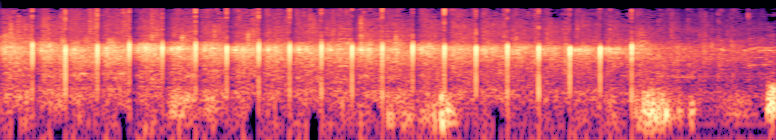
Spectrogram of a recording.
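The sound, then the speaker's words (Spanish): A church audience breaks into steady applause for children, a dense wash of many hands clapping with sharp, regularly spaced claps punching through, tapering off slightly near the end. “Bien, démosle un aplauso a estos niños.”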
